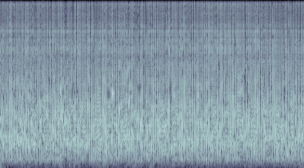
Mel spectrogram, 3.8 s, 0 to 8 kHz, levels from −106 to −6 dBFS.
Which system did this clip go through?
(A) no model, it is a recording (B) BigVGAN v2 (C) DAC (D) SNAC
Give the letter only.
B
